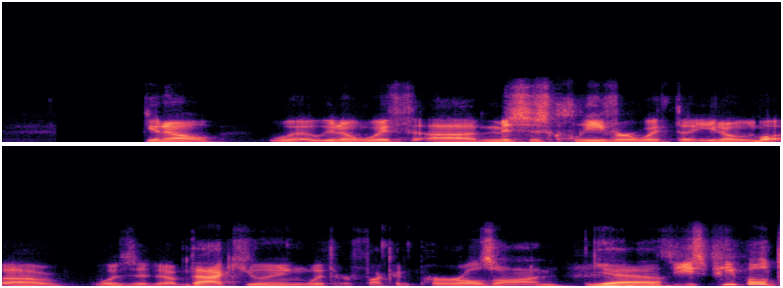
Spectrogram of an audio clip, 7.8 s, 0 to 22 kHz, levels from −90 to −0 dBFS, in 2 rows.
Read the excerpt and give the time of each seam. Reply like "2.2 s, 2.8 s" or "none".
3.8 s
